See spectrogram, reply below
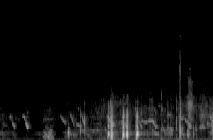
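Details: Sheedi kala teetar, the black francolin, delivers three rapid harsh rasping notes in quick succession midway, preceded and followed by soft scattered chirps and twittering of small birds in a quiet setting.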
